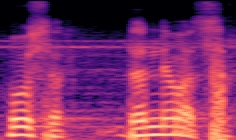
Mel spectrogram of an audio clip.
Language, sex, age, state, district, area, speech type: Marathi, male, 30-45, Maharashtra, Buldhana, urban, spontaneous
